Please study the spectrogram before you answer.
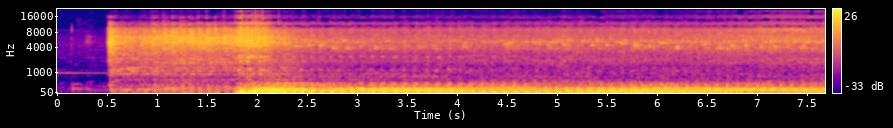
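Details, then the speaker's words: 1994 Chevrolet Camaro Z28 LT1 V8, a tornado-survivor project, firing up: catches after a short crank and idles loud and raspy with rapid ticking puffs; a bad exhaust manifold leak on both sides, with an ill-fitting gasket pinched in after cement failed. "So we have a really bad exhaust leak from there, both sides. But fingers crossed, let's fire it up."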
